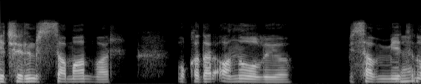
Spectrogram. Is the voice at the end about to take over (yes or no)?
no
